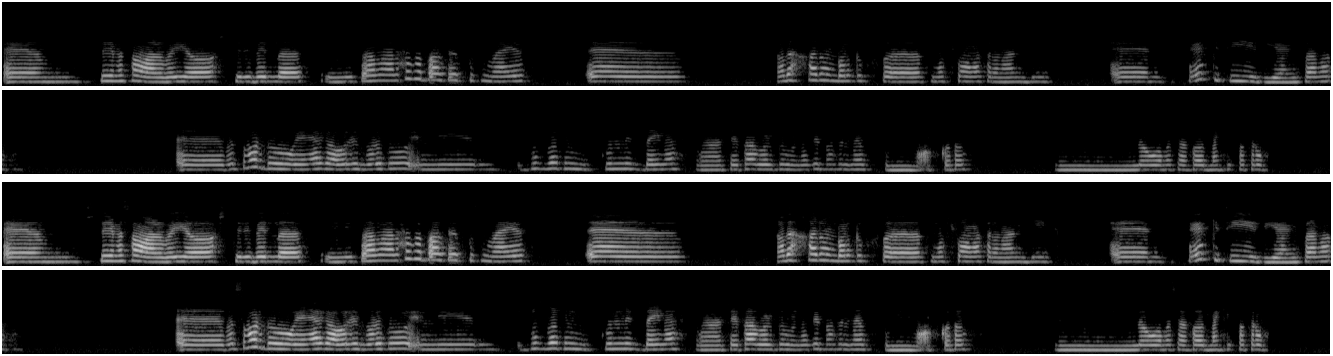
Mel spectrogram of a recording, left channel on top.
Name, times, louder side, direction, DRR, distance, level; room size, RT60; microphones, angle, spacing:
voice 1, 0.0-5.2 5.8-6.8 7.8-10.5 11.1-11.6 11.9-13.3 15.0-23.0 23.8-26.0, right 5 dB, 55° right, 0.5 m, -29 dB
head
